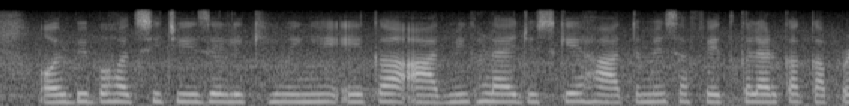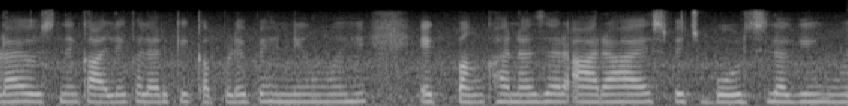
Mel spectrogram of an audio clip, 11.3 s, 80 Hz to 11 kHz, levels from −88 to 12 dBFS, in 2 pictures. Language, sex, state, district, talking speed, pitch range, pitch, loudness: Hindi, female, Uttar Pradesh, Budaun, 205 wpm, 225-230 Hz, 230 Hz, -23 LUFS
